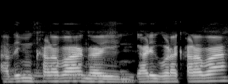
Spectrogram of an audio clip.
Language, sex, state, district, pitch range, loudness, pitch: Hindi, male, Uttar Pradesh, Deoria, 130-150 Hz, -16 LUFS, 140 Hz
